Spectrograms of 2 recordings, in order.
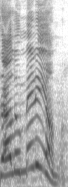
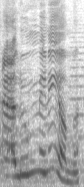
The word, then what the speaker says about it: aluminium: that in Europe they refer to it as aluminium.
